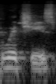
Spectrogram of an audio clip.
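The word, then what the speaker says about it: Wyches: think it's pronounced twice I've always said whichis but I've had a few people told me that's wrong but it's spelled w YC h es and that is my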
